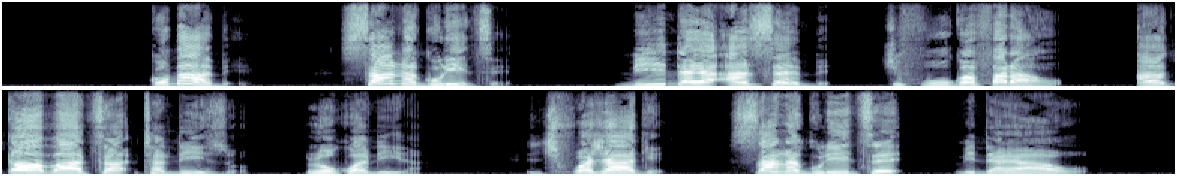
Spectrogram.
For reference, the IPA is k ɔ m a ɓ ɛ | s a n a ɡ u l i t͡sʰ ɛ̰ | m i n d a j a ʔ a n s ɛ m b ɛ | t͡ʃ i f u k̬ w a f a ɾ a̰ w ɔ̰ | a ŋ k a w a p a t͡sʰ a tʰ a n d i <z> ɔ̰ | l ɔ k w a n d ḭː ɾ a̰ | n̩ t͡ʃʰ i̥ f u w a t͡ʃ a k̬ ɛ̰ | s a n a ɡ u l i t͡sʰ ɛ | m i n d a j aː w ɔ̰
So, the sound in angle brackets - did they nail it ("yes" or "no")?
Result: yes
